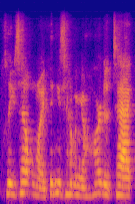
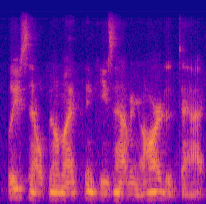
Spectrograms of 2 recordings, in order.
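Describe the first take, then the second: First: It is said urgently, with alarm. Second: It is said flatly, with no emotion. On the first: The speaker truly means the plea. The speaker calls it right. "a line that's you know very urgent" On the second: The reader is only reading the words. The speaker calls it wrong. "we call that cardboard"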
